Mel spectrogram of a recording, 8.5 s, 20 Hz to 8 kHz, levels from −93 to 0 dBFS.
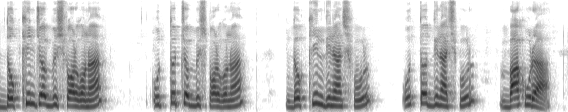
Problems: none marked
